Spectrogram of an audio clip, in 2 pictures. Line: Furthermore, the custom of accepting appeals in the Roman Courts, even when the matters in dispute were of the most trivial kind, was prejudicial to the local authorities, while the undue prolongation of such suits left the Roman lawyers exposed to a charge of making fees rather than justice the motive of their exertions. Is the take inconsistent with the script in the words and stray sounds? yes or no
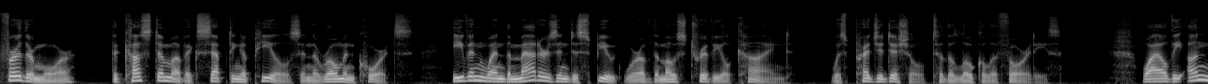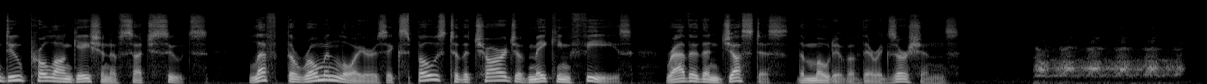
yes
